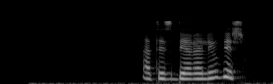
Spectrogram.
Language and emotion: Russian, neutral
